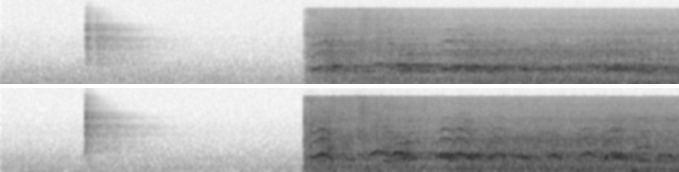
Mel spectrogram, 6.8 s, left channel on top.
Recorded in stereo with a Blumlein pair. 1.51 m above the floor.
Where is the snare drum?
40° right, 6 m.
